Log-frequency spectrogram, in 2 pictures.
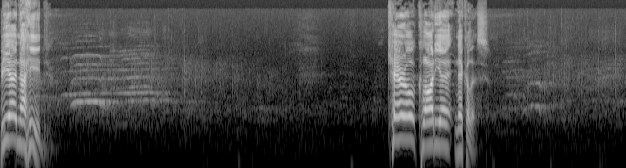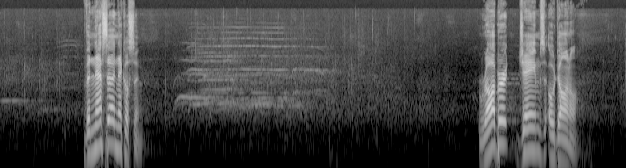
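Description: A man reads out names through a microphone in a large echoing hall.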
